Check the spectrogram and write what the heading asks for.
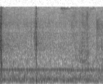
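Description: Wall light switches being flicked, two sharp clicks under a second apart and a couple of fainter ticks near the end, over a faint steady electrical hum.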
